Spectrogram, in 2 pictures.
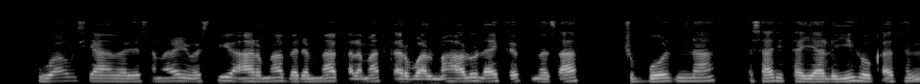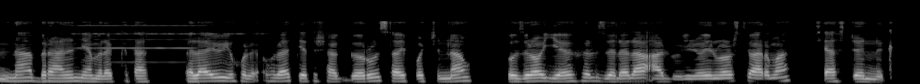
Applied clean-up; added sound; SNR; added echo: classical method Wiener filter.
